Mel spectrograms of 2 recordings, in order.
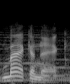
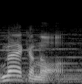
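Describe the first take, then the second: First: The name ends with an 'ack' sound. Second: The name ends with an 'aw' sound. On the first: The speaker calls it wrong. "we called it Mackinac" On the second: The speaker calls it right. "the correct pronunciation is Mackinac"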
